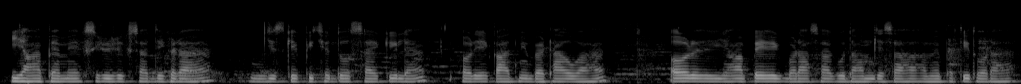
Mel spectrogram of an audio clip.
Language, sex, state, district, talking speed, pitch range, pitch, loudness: Maithili, male, Bihar, Supaul, 190 wpm, 135-140 Hz, 135 Hz, -36 LUFS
